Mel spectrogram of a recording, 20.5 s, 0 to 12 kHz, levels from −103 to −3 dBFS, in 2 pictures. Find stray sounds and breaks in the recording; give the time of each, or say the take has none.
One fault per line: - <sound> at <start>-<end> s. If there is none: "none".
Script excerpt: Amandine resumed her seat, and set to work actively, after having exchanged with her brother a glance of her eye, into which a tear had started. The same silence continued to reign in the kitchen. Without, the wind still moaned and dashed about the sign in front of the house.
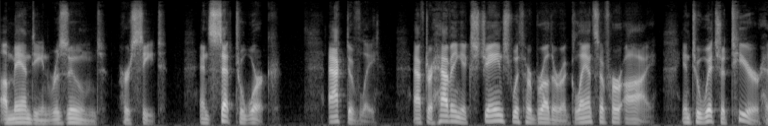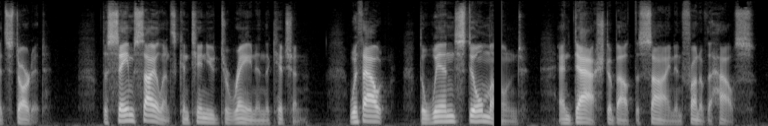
- dropout at 16.8-16.9 s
